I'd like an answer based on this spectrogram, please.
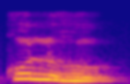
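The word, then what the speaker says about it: كل: আর যদি আমরা এই স্বাভাবিকভাবে কাফ দিয়ে বলি কাফ পেশ কু এটা যদি বলি তাহলে মানে কুল কুল যদি আমরা বলি কুলহু অথবা কুল আউজুবি রব্বিন্নাস ফালাক ইত্যাদি কইয়া কাফিরুন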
